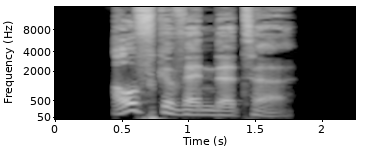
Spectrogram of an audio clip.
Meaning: inflection of aufgewendet: 1. strong/mixed nominative/accusative feminine singular 2. strong nominative/accusative plural 3. weak nominative all-gender singular
- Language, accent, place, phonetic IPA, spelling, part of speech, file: German, Germany, Berlin, [ˈaʊ̯fɡəˌvɛndətə], aufgewendete, adjective, De-aufgewendete.ogg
